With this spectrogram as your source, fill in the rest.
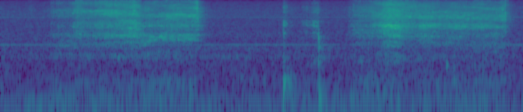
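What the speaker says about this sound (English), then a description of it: "give it a few more passes on this stone." A knife blade drawn across a sharpening water stone to remove a leftover burr, heard as soft rasping strokes close up, with a couple of brief sharp scrapes partway through.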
